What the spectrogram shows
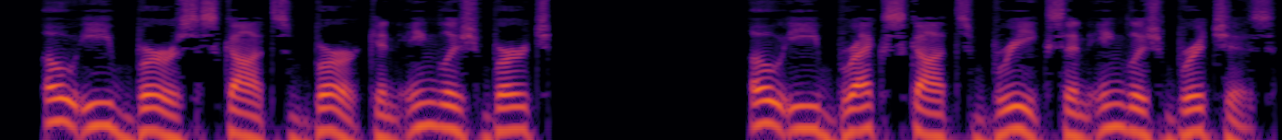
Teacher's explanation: In contexts where oe, k, and palatalized to t and d respectively in modern English, that is after a front vowel, Scots has retained the original velar pronunciation.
